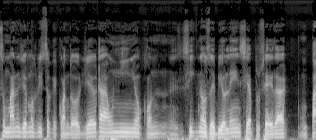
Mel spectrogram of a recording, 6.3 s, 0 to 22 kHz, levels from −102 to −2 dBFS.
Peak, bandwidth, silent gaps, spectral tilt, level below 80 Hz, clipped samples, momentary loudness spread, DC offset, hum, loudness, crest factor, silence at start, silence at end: -2 dBFS; 12 kHz; none; -8 dB/octave; -32 dBFS; under 0.1%; 11 LU; under 0.1%; none; -20 LUFS; 16 dB; 0 s; 0 s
